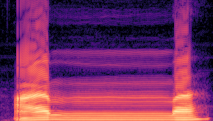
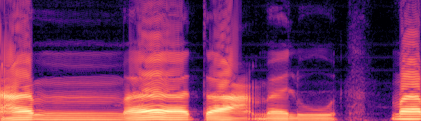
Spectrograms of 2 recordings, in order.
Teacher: bunyi Ma Amma karena pada lafal tersebut ada yang dinamakan dengan bacaan ghunah itu cara membacanya mnya ditahan Amma jangan langsung Amma tapi am Ma panjangkan dua harakat karena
